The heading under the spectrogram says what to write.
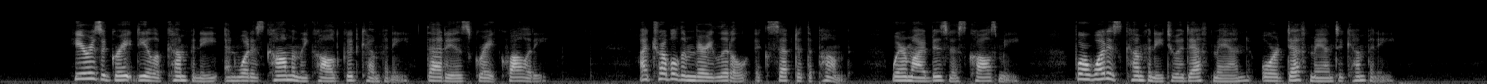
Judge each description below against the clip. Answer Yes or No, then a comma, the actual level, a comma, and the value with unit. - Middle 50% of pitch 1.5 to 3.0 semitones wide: No, average, 3.7 semitones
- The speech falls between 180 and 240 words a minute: Yes, average, 185 wpm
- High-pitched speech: No, medium, 170 Hz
